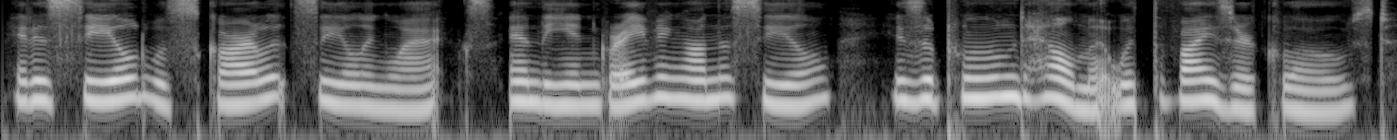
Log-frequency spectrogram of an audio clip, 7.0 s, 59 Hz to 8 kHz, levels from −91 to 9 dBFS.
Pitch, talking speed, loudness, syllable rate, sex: 220 Hz, 180 wpm, -16 LUFS, 4.6 syllables/s, female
